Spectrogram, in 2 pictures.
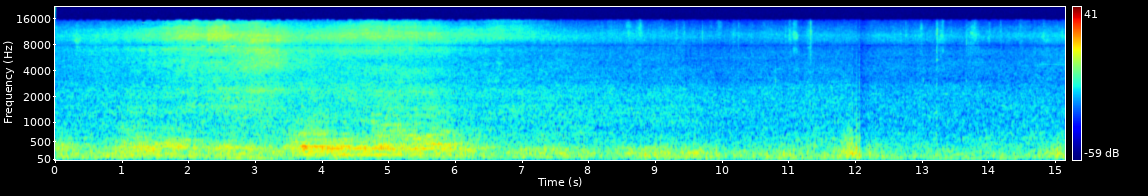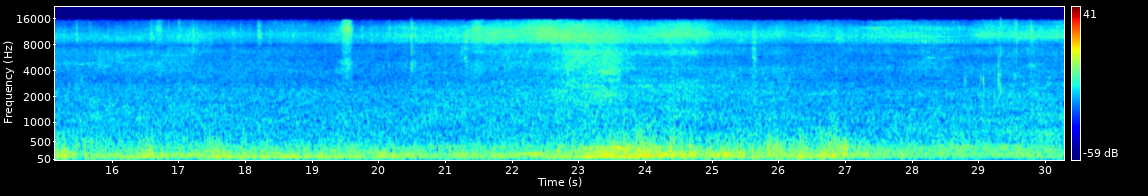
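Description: City street traffic with motor vehicles passing: one louder pass a couple of seconds in and another a little over twenty seconds in, over a steady traffic hum. A single sharp knock comes about twelve seconds in.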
